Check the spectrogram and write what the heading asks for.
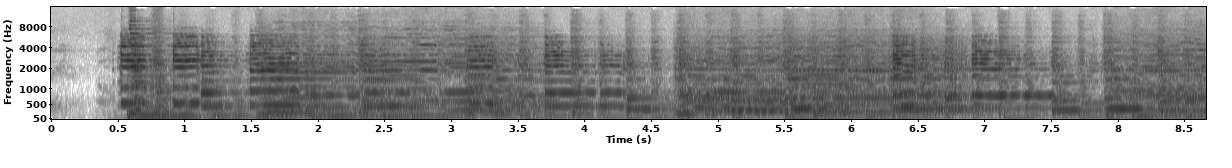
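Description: Electric guitar and a string quartet of two violins, viola and cello playing an instrumental opening together, starting suddenly about half a second in.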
